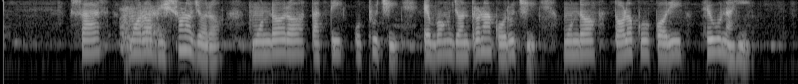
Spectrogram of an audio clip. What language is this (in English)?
Odia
